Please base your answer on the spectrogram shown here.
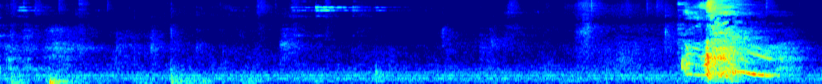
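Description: Quiet room with soft sounds, then one loud explosive sneeze with a vocal tail near the end.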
